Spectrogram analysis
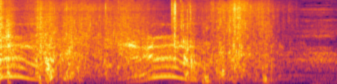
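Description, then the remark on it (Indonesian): Water splashes and sloshes steadily as a boatman's boat pushes through swamp water choked with water hyacinth leaves and stalks, moderately loud, with wordless voice-like murmurs rising and falling over it. “Tukang perahu itu kesal karena daun dan tangkainya menghalangi perahunya melaju di rawa.”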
